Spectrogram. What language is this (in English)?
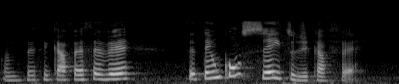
Portuguese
